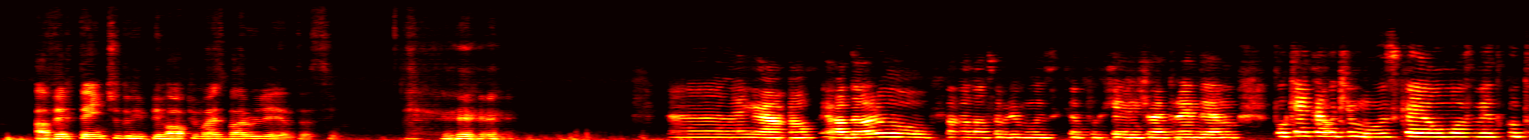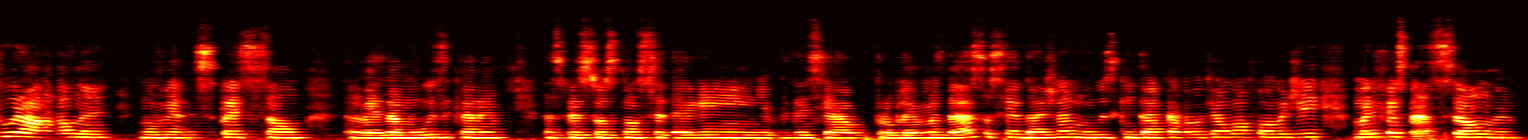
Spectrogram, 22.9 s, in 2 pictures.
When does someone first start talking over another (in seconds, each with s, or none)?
none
